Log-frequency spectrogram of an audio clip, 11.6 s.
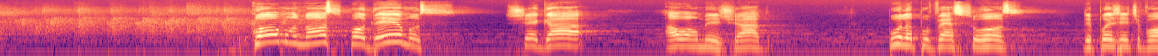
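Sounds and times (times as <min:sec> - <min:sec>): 
audience applause: 0:00.0 - 0:02.6
speech: 0:02.5 - 0:04.5, 0:05.1 - 0:05.9, 0:06.6 - 0:07.8, 0:08.9 - 0:11.5.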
